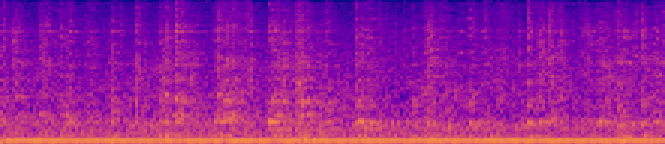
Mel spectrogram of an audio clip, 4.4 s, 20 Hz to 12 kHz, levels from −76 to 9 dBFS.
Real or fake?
real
